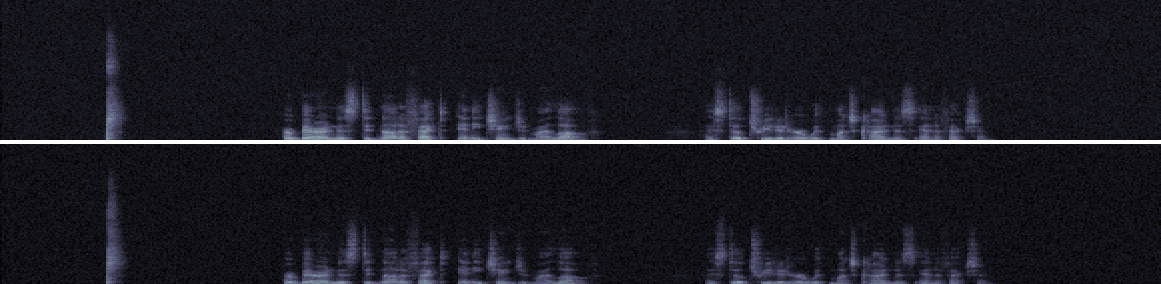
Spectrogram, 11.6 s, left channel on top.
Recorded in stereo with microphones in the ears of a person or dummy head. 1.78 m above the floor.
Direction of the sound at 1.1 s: 30° left (ahead or behind).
